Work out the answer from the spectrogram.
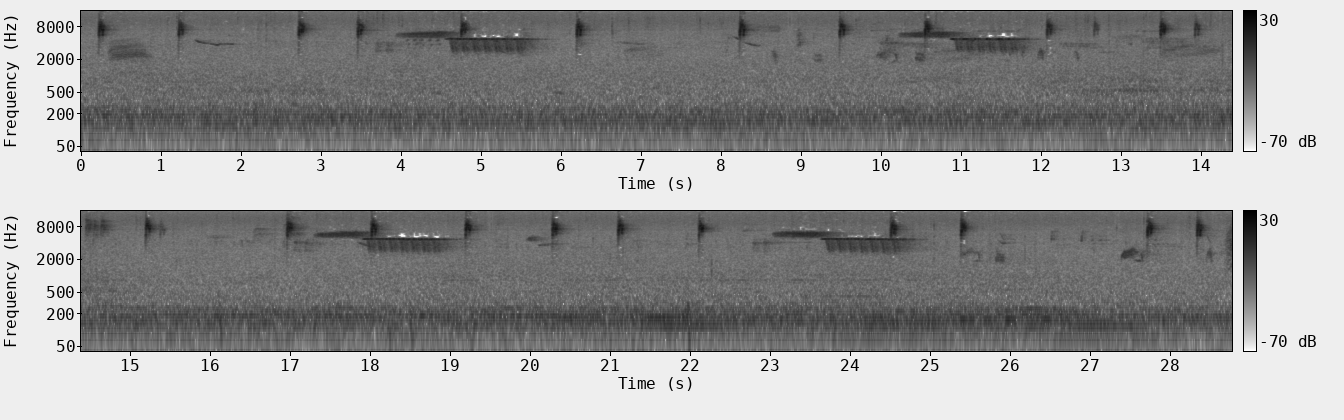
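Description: Small birds chirping: sharp high chips about once a second and a short buzzy trill that comes back every six or seven seconds in a repeating pattern, over a low steady hum.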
